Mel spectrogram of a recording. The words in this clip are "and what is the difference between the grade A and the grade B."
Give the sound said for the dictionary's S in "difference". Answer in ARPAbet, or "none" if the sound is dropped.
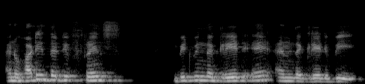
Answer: S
